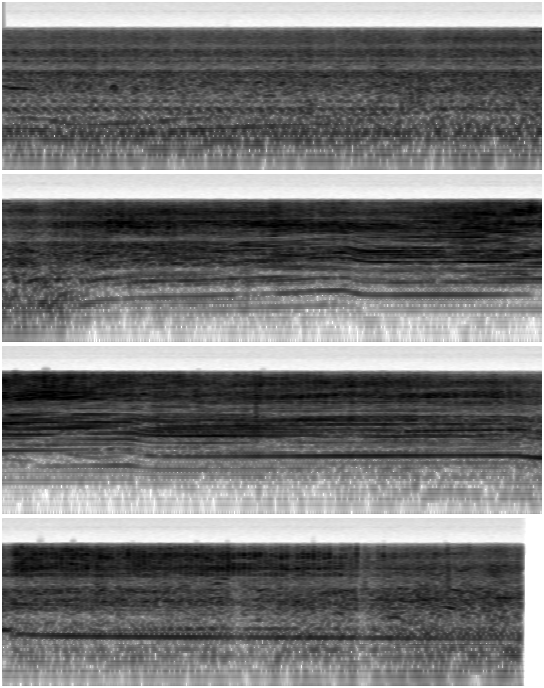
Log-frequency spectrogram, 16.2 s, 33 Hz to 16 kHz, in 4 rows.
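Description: Drag-race launch of a Plymouth Duster 340's small-block V8 and a Mustang. The engines rumble at the line, then launch about four and a half seconds in. The engine note climbs and drops back at each upshift, then holds a steady tone as the cars run off down the strip.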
